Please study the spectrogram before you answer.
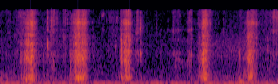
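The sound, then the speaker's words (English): Crisp crunches as someone bites and chews a fortune cookie: several quiet, dry bursts at uneven intervals, with no other sound. “Sorry, it's just a fortune cookie. I can't help it.”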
